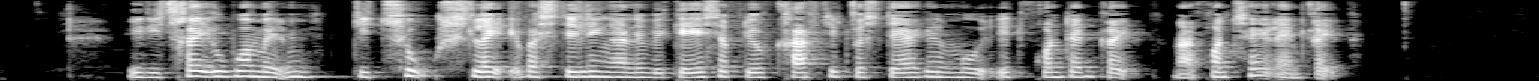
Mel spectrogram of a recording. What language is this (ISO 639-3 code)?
dan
